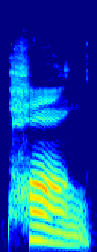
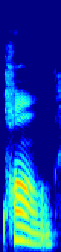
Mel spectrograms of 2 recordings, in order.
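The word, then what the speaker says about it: peng: step out ward off this is pong p-e-n-g pong now i don't speak chinese i'm going to try to pronounce it as best i can pong is a very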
